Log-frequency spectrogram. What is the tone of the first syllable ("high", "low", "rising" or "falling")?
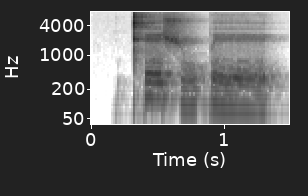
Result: high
